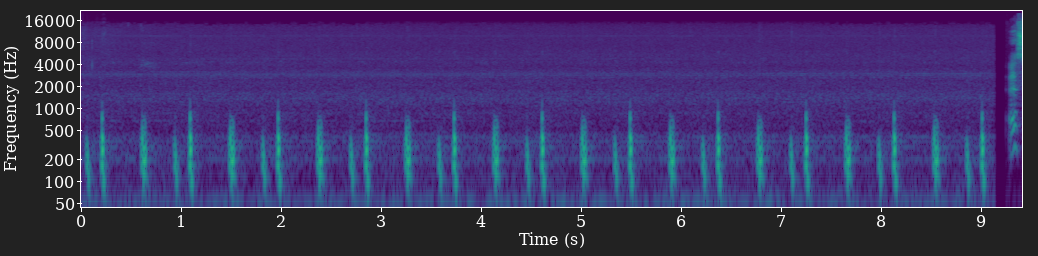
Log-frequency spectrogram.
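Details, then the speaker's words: Educational heart auscultation example of an adult ventricular gallop, as in heart failure: regular heartbeat with an extra low third sound after S2, giving a galloping three-beat rhythm; S3 heart sound. "in people who have conditions like heart failure there is increased pressure to get the blood through the heart it's not functioning as well and so the blood reverberates against the ventricular walls causing this third sound"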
